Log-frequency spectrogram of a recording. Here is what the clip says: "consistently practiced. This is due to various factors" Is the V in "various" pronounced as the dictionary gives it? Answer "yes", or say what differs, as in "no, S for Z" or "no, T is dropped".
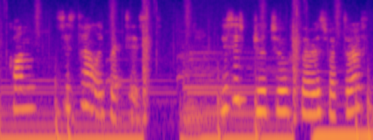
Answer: no, F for V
